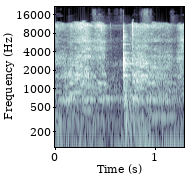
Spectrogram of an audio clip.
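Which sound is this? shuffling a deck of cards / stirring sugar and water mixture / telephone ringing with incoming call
stirring sugar and water mixture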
